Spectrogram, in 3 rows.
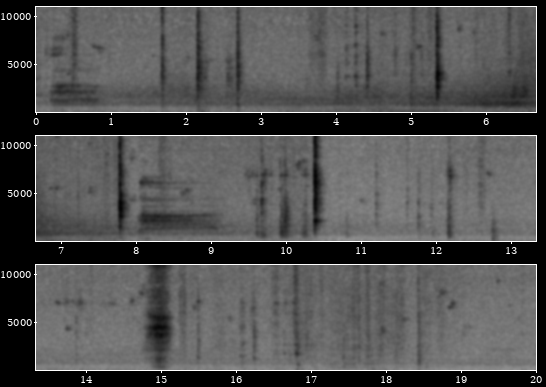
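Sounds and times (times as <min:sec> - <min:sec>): tools clicking and knocking: 0:01.6 - 0:02.9, 0:03.6 - 0:08.0, 0:09.6 - 0:12.9.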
